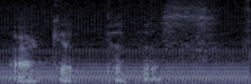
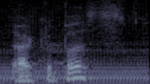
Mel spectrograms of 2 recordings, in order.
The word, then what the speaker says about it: Archippus: What is it? Aris? No, A-R-C-H. Archippus? Sound good? We'll say that. Archippus, our fellow soldier, to the church in your house.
